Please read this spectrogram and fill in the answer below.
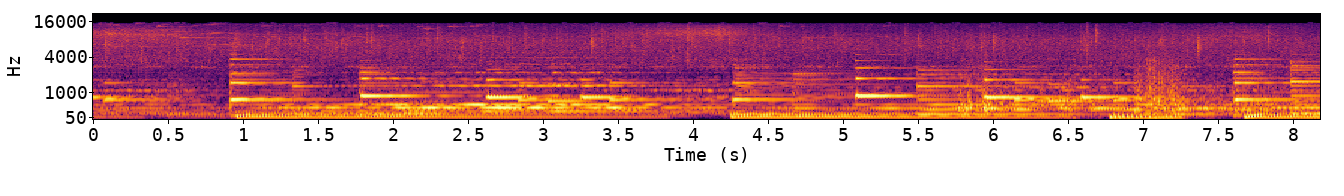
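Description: Slow background music of held keyboard notes that shift every second or two over a low bass drone. A brief grainy rustle sits in it about six to seven and a half seconds in.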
